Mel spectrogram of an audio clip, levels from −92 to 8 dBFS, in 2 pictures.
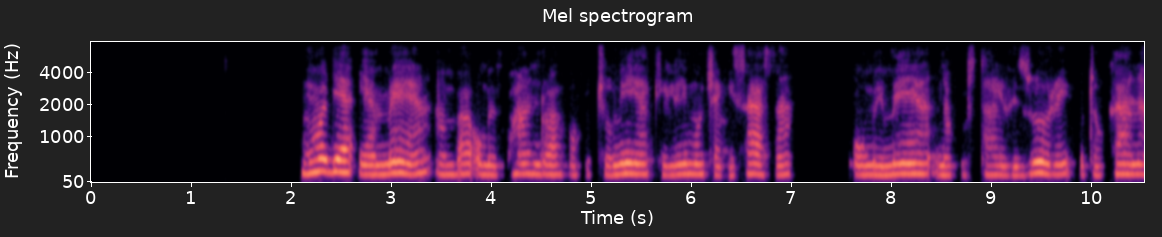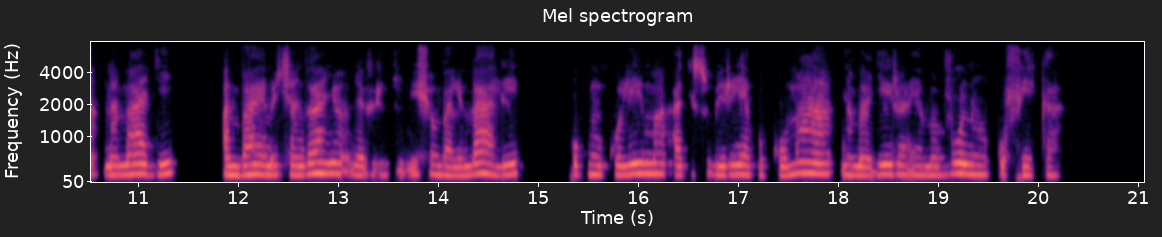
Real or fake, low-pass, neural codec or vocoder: fake; 7.2 kHz; codec, 24 kHz, 3 kbps, HILCodec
